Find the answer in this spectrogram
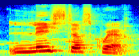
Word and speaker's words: Leicester Square: tous dur et pourtant il est bien connu leicester square voilà donc vous l'avez lu laisser ce terrain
